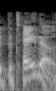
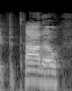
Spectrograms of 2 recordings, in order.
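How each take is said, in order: First: POTATO with a long A, "puh-TAY-toh". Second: POTATO with a broad A, "puh-TAH-toh". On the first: Host comparing ways people say it, POTATO as "potayto". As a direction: say POTATO the usual American way, "potayto". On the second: Host comparing ways people say it, POTATO as "potahto". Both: Shown as a demonstration. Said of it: "some people say potato".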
